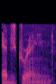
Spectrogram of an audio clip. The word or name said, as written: edge-grained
